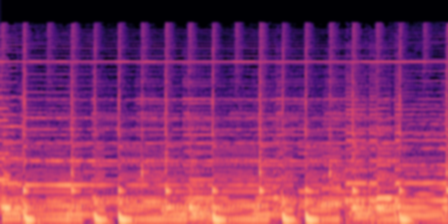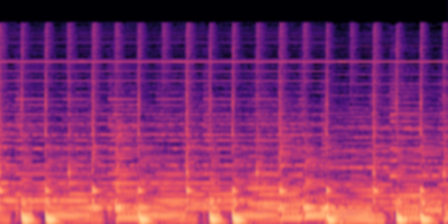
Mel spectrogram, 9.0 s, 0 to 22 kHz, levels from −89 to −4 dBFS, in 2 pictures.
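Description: A steady, fixed-pitch whine at 8 kHz runs under the whole clip, roughly 20 dB below the program. It's USB whine: the bus pulls current in 125-microsecond microframes, and that ripple leaks into the audio through shared power or ground. Mains hum would sit at 50 or 60 Hz and its harmonics, and a monitor's scan whine at its own line rate. This tone lands exactly on the 8 kHz microframe rate and does not drift.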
